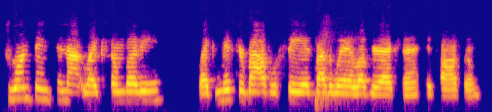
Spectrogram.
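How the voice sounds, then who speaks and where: High-voiced man on a tinny line. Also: steady tone, fast talker, no room sound. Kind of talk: casual livestream chat. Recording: tinny phone-like played stream audio.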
